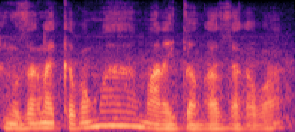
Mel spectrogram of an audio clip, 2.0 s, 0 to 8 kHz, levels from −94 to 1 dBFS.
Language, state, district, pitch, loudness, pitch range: Kokborok, Tripura, Dhalai, 100 Hz, -19 LUFS, 90-115 Hz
